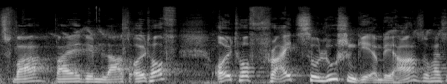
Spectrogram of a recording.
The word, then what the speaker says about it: Oldhoff: So Leute, ich bin angekommen bei Step 2 und zwar bei dem Lars Oldhoff, Oldhoff Freight Solution GmbH, so heißt es richtig ausgesprochen.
